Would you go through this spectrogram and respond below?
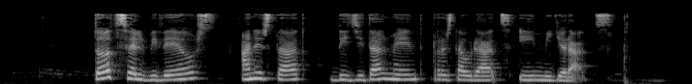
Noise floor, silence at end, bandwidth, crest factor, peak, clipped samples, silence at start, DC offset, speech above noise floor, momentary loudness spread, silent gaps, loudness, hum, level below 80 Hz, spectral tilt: -63 dBFS; 0.65 s; 12 kHz; 26 dB; 0 dBFS; under 0.1%; 0.95 s; under 0.1%; 39 dB; 14 LU; none; -23 LUFS; none; -70 dBFS; -2 dB/octave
